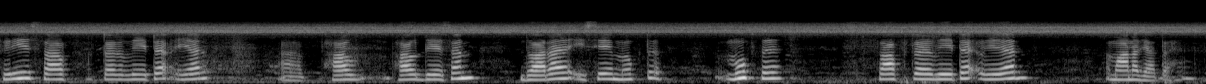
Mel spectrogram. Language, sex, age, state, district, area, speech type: Hindi, female, 60+, Uttar Pradesh, Pratapgarh, rural, read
